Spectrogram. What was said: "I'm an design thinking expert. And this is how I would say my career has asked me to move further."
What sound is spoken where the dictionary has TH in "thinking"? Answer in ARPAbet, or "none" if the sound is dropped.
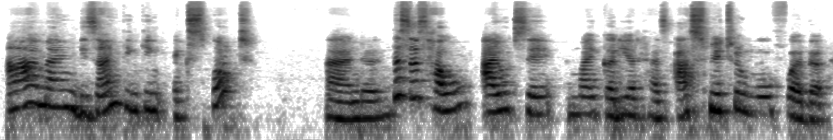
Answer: T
